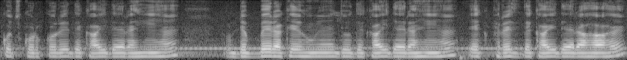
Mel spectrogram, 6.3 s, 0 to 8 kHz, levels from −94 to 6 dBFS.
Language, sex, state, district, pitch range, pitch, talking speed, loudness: Hindi, male, Chhattisgarh, Raigarh, 130-135 Hz, 130 Hz, 200 wpm, -20 LUFS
